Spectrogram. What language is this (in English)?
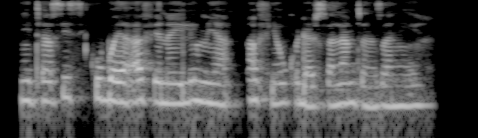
Swahili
